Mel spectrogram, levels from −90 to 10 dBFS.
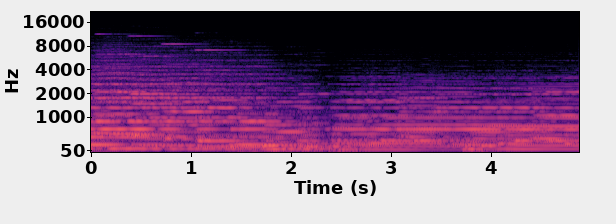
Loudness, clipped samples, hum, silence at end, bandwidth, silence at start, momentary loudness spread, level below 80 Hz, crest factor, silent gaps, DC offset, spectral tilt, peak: -30 LUFS; under 0.1%; none; 0 s; 12 kHz; 0 s; 7 LU; -52 dBFS; 14 dB; none; under 0.1%; -6.5 dB/octave; -16 dBFS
